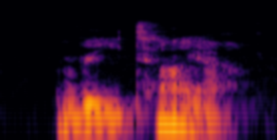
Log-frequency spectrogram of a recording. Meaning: To fit (a vehicle) with new tyres
- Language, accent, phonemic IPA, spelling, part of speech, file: English, Southern England, /ɹiːˈtaɪə/, retyre, verb, LL-Q1860 (eng)-retyre.wav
